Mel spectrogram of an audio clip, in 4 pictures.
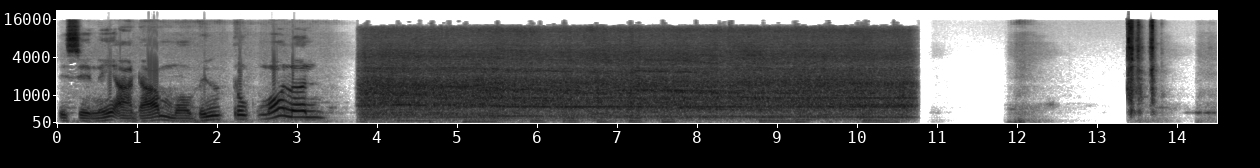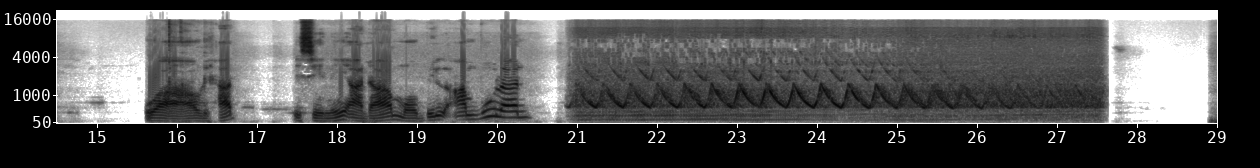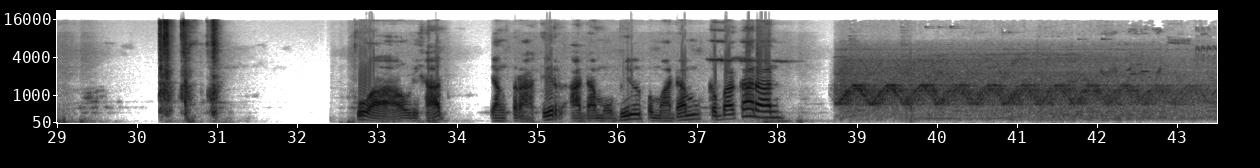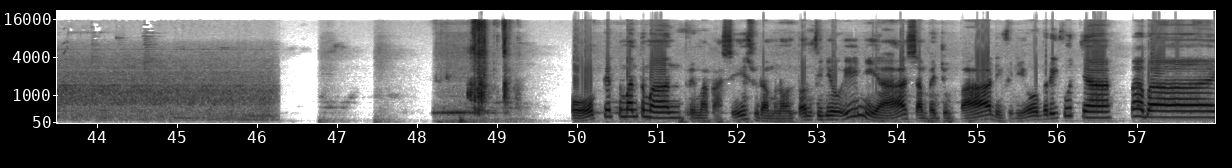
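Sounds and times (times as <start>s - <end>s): truck engine running: 3.8s - 10.8s, 41.2s - 46.3s
ambulance siren yelping: 20.9s - 27.6s, 38.7s - 46.3s.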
